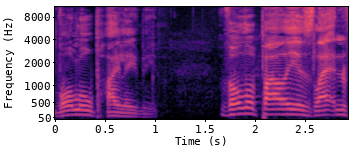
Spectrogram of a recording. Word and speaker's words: Volo Pylae: He goes by the name of Volo Pylae. Now, I don't know if I said that right. No, you said it right.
